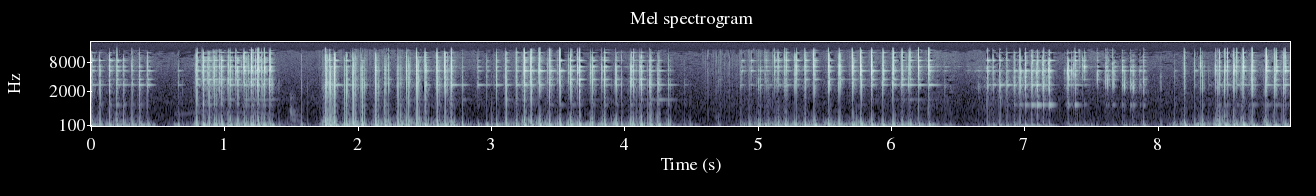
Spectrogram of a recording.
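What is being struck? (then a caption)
Cut glass horseshoe. Long nails scratch along the ridged cuts of a solid, textured cut glass horseshoe held in the hand. The result is a string of fast, dry clicking rasps in bursts separated by brief pauses. Each burst is bright on top with a low rumble underneath and almost no ring.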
